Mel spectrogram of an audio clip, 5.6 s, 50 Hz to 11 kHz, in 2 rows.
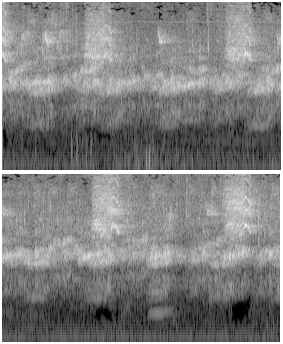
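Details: Many frogs croak in Temescal Canyon Park, Los Angeles, California, recorded April 2017; rough rasping bursts swell over a constant chorus about once a second, with a few faint low thumps early on.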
